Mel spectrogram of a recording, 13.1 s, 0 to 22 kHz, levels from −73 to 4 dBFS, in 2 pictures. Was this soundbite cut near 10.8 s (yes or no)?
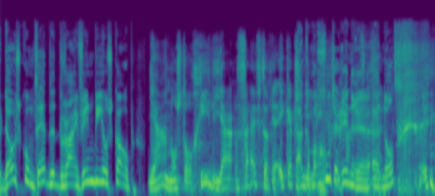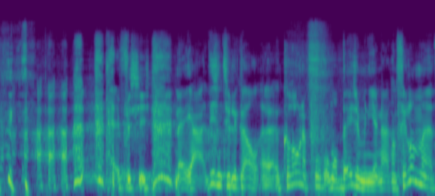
no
